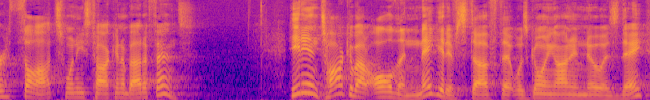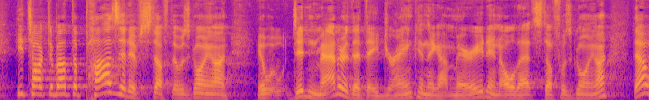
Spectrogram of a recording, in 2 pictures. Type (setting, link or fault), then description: setting, large echoing room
